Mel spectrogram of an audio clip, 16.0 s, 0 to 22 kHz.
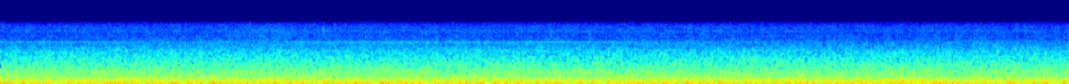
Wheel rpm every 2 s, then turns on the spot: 0, 0, 0, 0, 0, 0, 0, 0.
none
